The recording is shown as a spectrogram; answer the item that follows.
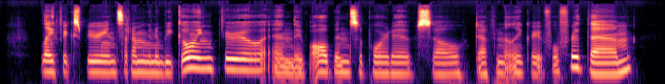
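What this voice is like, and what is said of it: Sick, tired-sounding voice. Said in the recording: “I don't know if you can tell in my voice, but we have been sick ... I am just beyond exhausted ... I'm tired”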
